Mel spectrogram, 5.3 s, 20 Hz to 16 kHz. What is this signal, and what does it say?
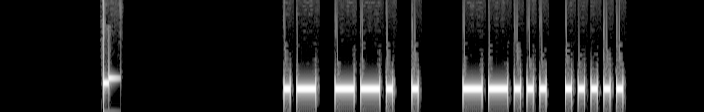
Morse code, heard as a keyed tone, about 25 wpm, 700 Hz. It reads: AGE 75
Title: Practice QSO - Exchange 3 - More Info - 25wpm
